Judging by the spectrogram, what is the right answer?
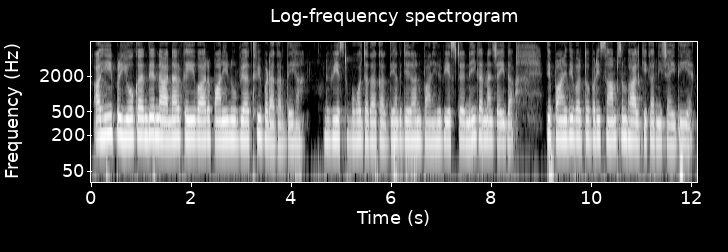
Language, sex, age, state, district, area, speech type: Punjabi, female, 30-45, Punjab, Tarn Taran, urban, spontaneous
